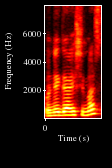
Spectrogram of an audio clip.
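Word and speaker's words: お願いします: Onegai shimasu is I request you.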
